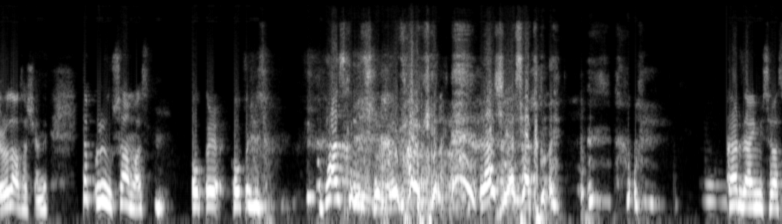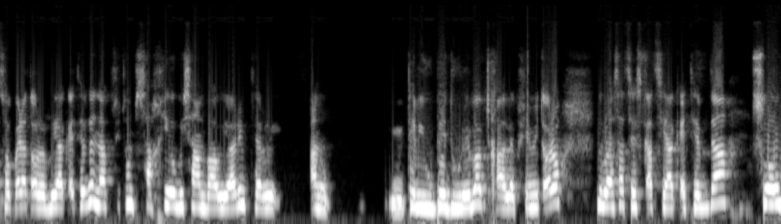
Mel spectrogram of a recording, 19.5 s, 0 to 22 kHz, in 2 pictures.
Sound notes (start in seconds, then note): 3.7 giggle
